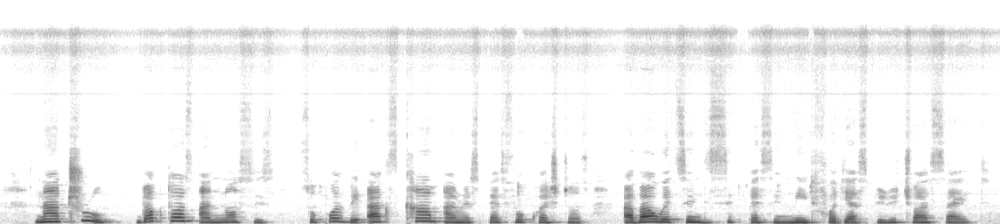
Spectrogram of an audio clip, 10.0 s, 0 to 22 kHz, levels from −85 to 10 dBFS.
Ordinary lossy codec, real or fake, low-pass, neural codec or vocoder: none; real; 19.8 kHz; none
